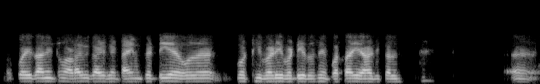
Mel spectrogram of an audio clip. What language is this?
Dogri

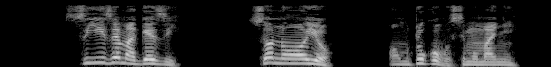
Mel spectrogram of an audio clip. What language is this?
Ganda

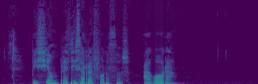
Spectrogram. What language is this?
Galician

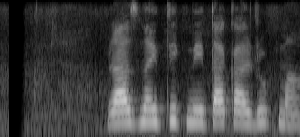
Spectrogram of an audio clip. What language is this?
Nepali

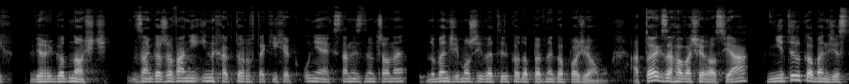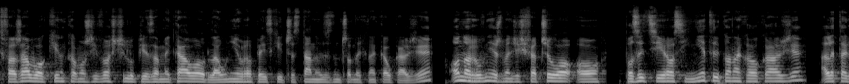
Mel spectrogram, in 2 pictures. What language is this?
Polish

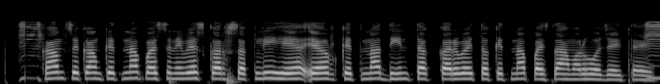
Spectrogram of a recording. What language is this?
Magahi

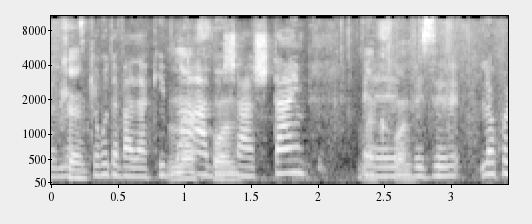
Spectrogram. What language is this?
Hebrew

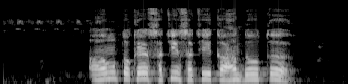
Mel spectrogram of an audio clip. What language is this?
Sindhi Bhil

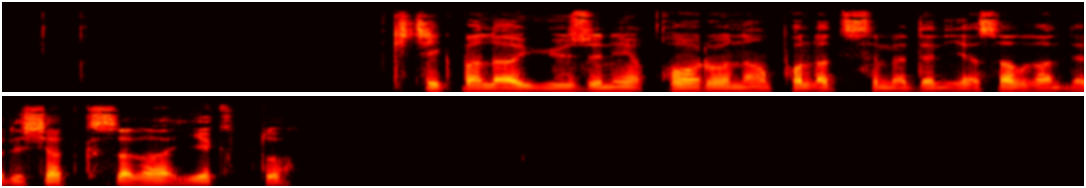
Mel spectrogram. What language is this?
Uyghur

